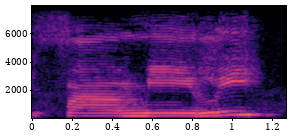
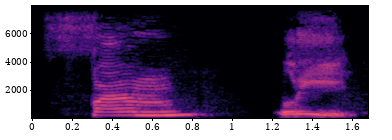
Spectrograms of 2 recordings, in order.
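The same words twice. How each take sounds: First: The word is said with three syllables. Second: The word is said with two syllables. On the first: The speaker calls it wrong. "You don't say family" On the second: The speaker calls it right. "only two syllables"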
